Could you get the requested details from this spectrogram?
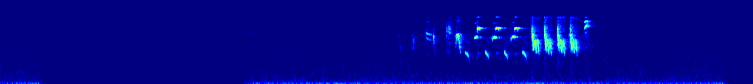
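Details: After quiet background hiss, a nightingale phrase picked for tutoring canaries and hybrids: quick high chips and whistles building into a dense run of loud, rapid buzzy pulses, then fading back to faint hiss.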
